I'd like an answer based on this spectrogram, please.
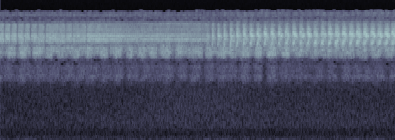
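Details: Continuous chorus of cicadas outdoors, a harsh high-pitched buzz made of fast regular pulses, unbroken across the whole stretch with no other distinct sounds.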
